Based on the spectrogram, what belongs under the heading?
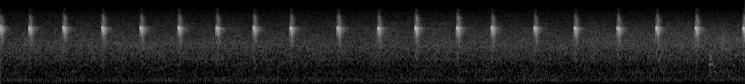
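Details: A steady series of about twenty thin, high chips from a Violet-crowned woodnymph, repeated roughly every 0.4 seconds with little variation; the background is otherwise quiet.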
